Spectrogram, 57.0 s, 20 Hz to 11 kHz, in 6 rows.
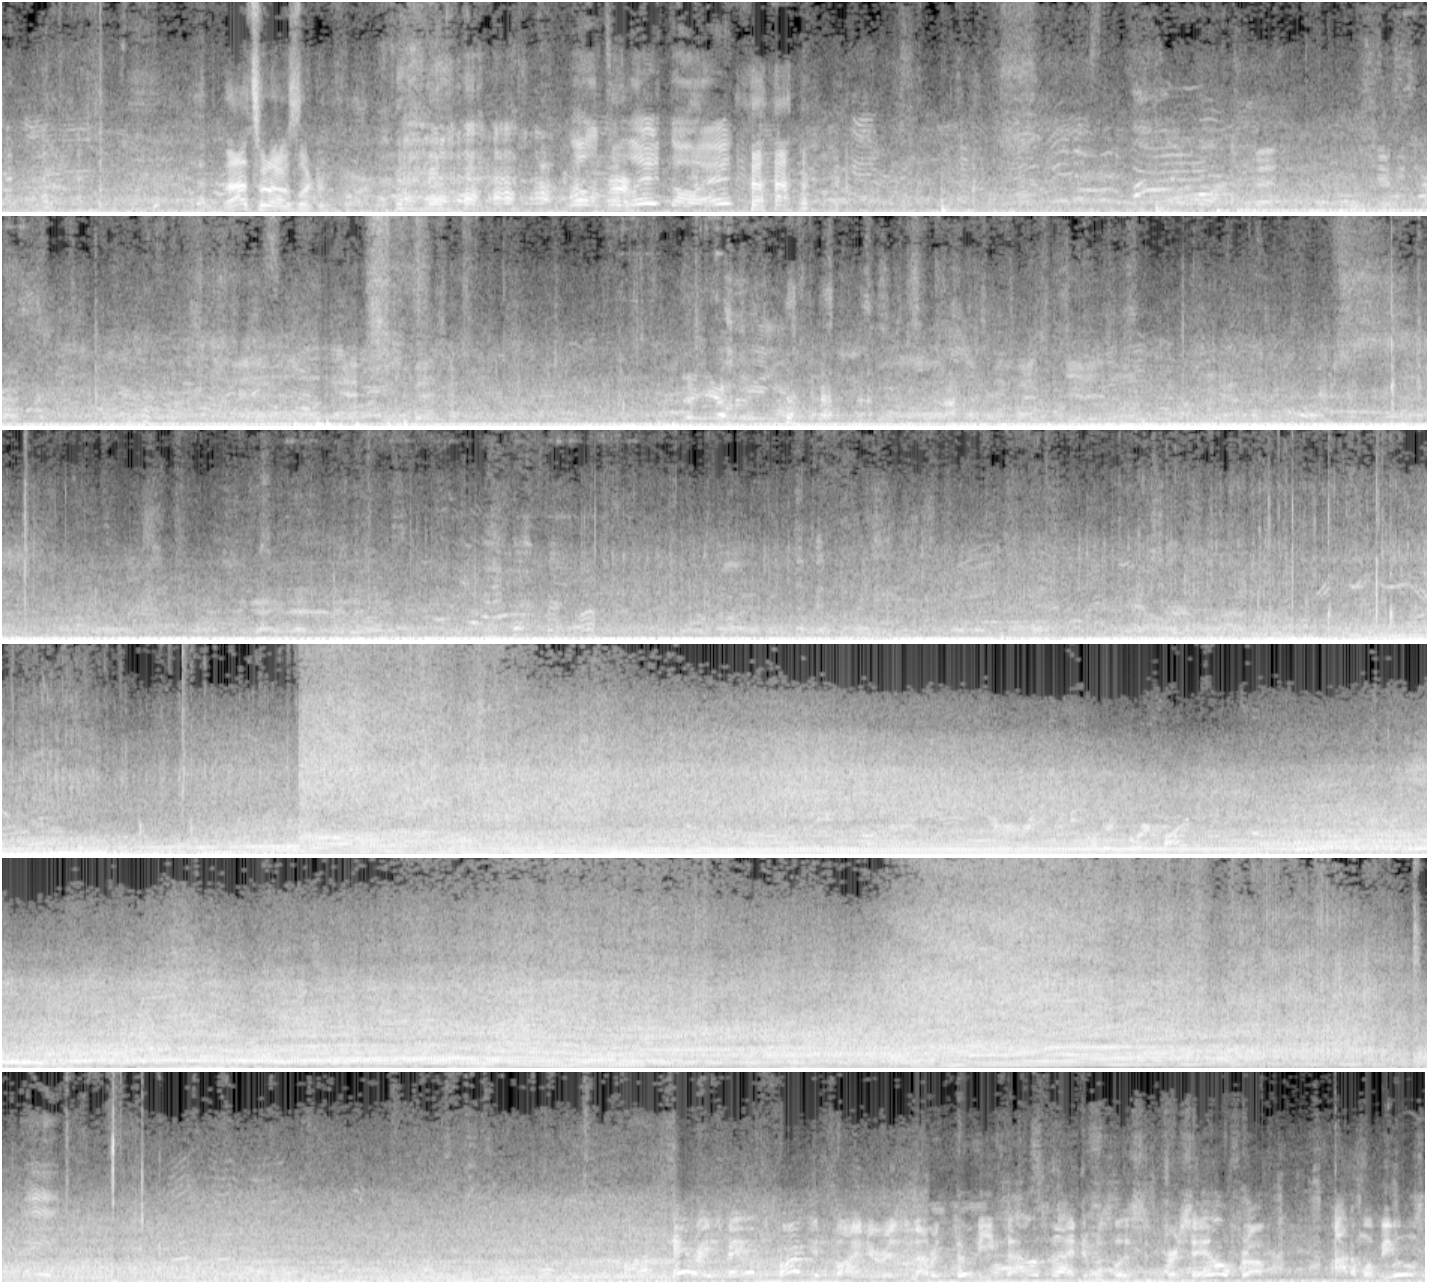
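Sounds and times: drag racing engines rumbling: 0.0s - 56.9s
engine running at full throttle: 8.0s - 56.9s.

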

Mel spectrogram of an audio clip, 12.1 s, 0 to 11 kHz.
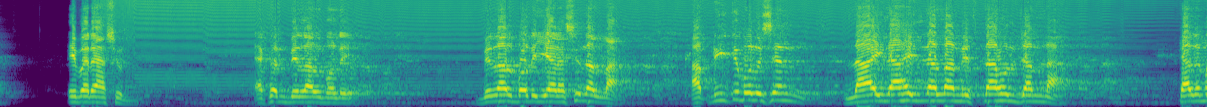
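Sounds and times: electrical hum and buzz: 0.8s - 12.0s
man speaking over public address: 2.6s - 4.1s, 4.8s - 12.0s.

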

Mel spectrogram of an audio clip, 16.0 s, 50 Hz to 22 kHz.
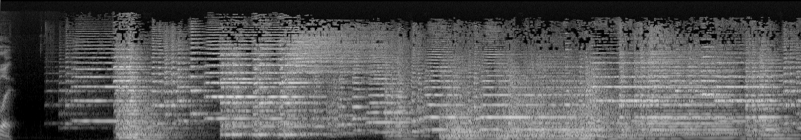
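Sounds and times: tuba and brass ensemble: 1.0s - 16.0s.

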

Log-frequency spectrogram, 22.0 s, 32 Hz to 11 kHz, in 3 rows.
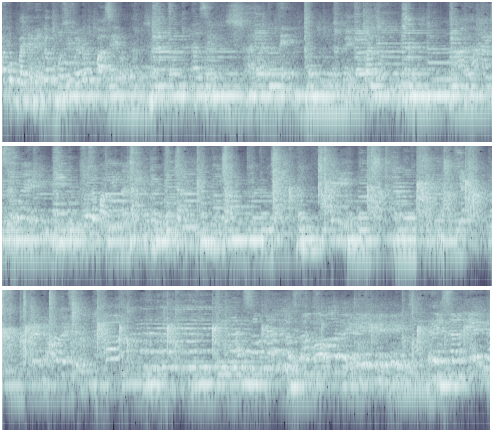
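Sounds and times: acoustic guitars strumming chords: 0.0s - 22.0s.

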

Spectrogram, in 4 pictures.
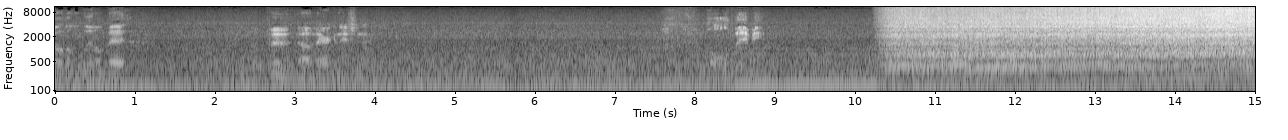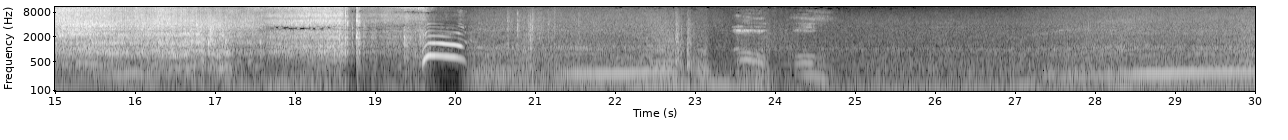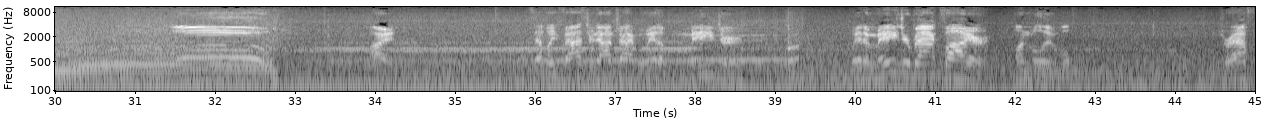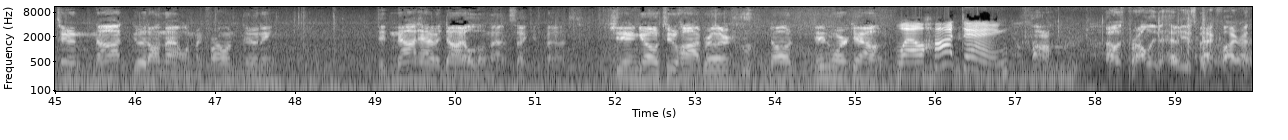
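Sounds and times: drag car engine at full throttle: 10.1s - 19.6s.

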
